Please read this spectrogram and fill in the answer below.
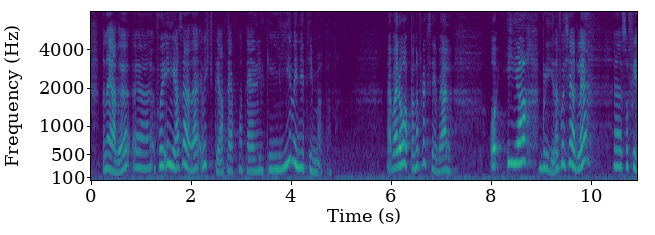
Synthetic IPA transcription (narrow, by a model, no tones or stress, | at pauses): mɛnd̪ɛɖ̪ɛfɔɾiːɑsɔɛɾɖ̪ɛʋɪkt̪ɪɑt̪̚d̪ɛæɾpʰɔɛnmoːt̪əæɾlɪt̪ːliːʋɪnːɪt̪ʰiːmːø̰ːt̪ən | ʋæːɾəoːpənɔflɛksiːbəl | ʔɔiːɑblɪɖ̪ɛfɔɾɕeːd̪əlɪ | sɔfɪ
